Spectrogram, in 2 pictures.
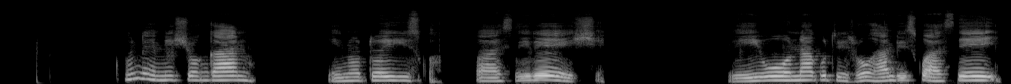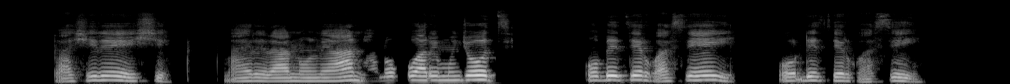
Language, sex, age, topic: Ndau, female, 36-49, health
